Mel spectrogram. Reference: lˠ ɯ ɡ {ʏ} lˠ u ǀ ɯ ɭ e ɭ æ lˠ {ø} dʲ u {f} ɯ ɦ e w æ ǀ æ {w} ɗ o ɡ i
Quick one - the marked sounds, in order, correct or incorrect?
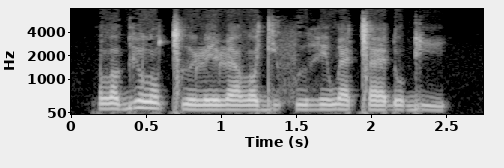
incorrect: y, correct, correct, incorrect: none

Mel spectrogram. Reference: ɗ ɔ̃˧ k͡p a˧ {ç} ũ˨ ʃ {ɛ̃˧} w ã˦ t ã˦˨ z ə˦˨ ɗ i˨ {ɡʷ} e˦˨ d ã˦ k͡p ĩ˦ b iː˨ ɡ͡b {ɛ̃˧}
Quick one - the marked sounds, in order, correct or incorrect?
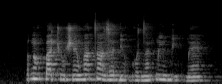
incorrect: t͡ʃ, correct, correct, correct

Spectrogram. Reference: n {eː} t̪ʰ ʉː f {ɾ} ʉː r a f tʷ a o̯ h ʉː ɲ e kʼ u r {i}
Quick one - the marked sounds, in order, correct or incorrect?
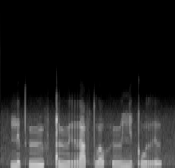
incorrect: e, incorrect: ǃ, incorrect: ɨ

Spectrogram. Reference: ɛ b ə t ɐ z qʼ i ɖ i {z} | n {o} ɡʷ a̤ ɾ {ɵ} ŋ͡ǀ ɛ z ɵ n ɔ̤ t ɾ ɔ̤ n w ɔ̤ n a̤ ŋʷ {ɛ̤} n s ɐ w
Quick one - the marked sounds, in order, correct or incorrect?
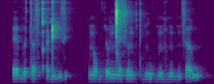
correct, incorrect: ɔ, correct, correct

